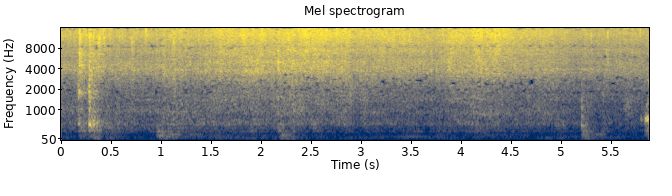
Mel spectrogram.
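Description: Parboiled whole masoor lentils sizzling as they go into hot oil and tomato masala in a pan: a steady frying hiss, with a light knock just after the start and another near the end.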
